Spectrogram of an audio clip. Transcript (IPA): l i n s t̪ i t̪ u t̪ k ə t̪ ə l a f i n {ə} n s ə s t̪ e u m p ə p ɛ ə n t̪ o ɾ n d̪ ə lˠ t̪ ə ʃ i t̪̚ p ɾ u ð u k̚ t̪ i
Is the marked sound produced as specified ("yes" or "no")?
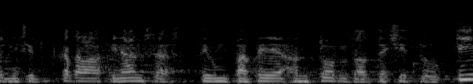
no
